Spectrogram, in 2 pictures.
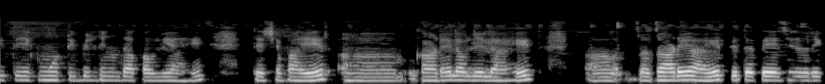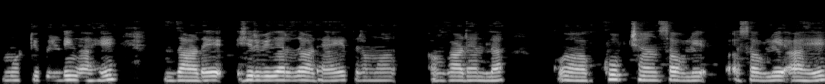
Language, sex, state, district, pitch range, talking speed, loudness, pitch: Marathi, female, Maharashtra, Pune, 180-200 Hz, 130 wpm, -17 LUFS, 190 Hz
